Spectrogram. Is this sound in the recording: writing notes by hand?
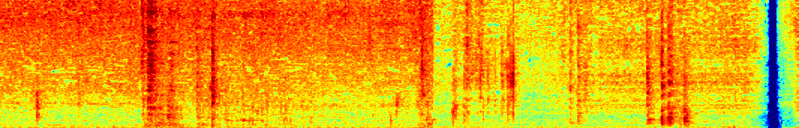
no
